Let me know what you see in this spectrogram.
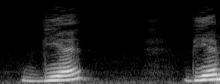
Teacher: So je, e silent ho gaya, ve, is silent ho gaya, s rather, bien, bien mein bhi n, jaise hum bon, bonjour, to jo n hai, jaise urdu mein noon gunna hota hai, nasal sound, wo naak mein reh jati hai, hum pura usko pronounce nahi karenge.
